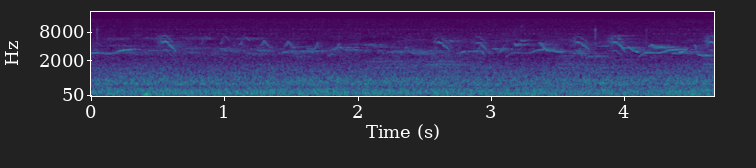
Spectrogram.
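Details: An Icterine Warbler sings at sunrise on 9 June 2023, pouring out a fast, varied run of high whistles, chirps and slurred notes without pause, over a steady low rumble of distant noise.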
